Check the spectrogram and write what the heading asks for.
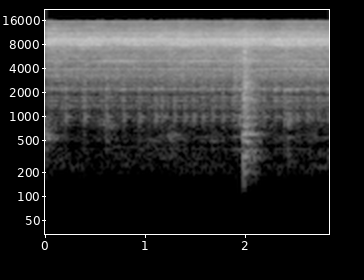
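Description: A kettle heating water gives off a steady, close hiss of steam throughout, with one brief clink partway through and no voices.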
